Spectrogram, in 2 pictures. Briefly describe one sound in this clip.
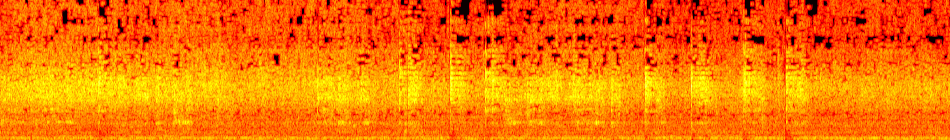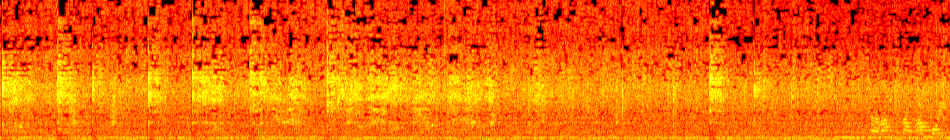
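A metal spatula scrapes and clatters against a wok.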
